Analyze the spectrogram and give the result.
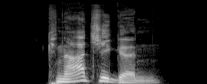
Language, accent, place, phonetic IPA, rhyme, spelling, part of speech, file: German, Germany, Berlin, [ˈknaːt͡ʃɪɡn̩], -aːt͡ʃɪɡn̩, knatschigen, adjective, De-knatschigen.ogg
- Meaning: inflection of knatschig: 1. strong genitive masculine/neuter singular 2. weak/mixed genitive/dative all-gender singular 3. strong/weak/mixed accusative masculine singular 4. strong dative plural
